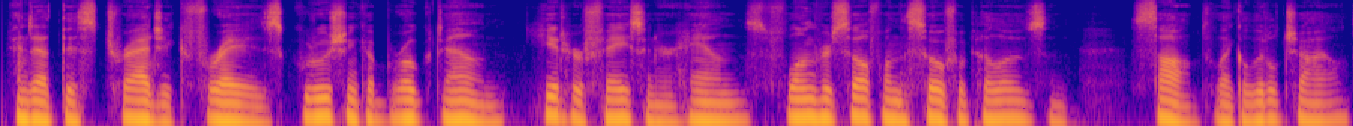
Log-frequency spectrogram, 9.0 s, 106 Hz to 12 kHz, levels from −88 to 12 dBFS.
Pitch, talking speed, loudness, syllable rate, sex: 130 Hz, 175 wpm, -16 LUFS, 4.3 syllables/s, male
